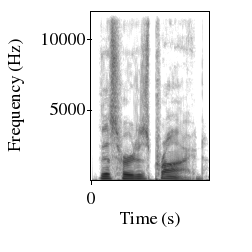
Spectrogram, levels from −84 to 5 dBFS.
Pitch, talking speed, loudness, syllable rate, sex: 120 Hz, 200 wpm, -15 LUFS, 5.1 syllables/s, male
